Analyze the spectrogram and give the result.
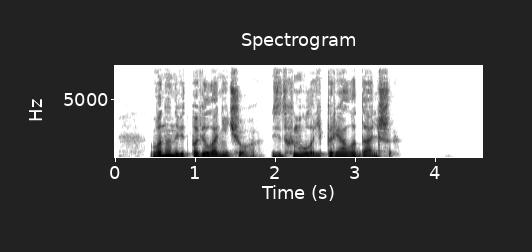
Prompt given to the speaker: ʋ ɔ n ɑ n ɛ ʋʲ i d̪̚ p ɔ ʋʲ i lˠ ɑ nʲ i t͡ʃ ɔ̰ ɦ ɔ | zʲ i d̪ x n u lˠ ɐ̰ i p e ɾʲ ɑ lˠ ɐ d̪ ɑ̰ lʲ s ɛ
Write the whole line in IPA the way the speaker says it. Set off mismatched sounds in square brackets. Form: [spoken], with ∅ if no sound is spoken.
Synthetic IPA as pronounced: ʋ ɔ n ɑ n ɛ ʋʲ i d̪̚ p ɔ ʋʲ i lˠ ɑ nʲ i t͡ʃ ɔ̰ ɦ ɔ | zʲ i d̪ x n u lˠ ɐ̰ i p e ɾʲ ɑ lˠ ɐ d̪ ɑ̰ lʲ [ʃ] ɛ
